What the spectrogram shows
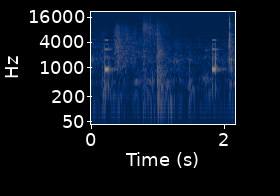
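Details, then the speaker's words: HANDEL carrier control system confidence click signal, broadcast 24 hours a day and heard on the speakers: short sharp electronic clicks about every 1.6 seconds, showing the receiver is connected to the system. "and this broadcasts what they call a confidence click signal, and you can hear that on these speakers here by, if we test that, you will hear that going like that."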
